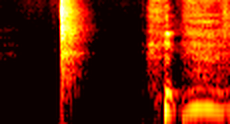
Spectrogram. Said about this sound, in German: Das war, sind, wir jetzt, sind wir jetzt asynchron? Sollen wir noch kurz mal klatschen? Nehmen wir mal klatschen. Ja, klatschen komm.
